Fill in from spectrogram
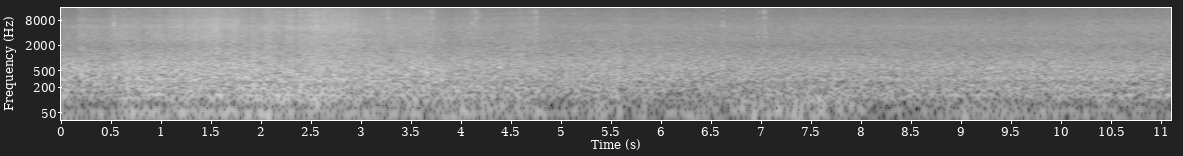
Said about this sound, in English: I don't think I'll get swept out to sea, but I might get wet. Here we go. Right, this is it. More waves.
